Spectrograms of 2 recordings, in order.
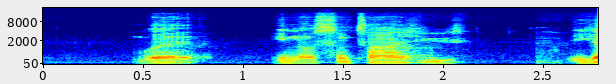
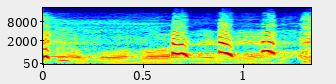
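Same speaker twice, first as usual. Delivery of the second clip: laughing; 13 dB louder than usual. Real, not acted. Joking about age, laughing.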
